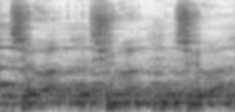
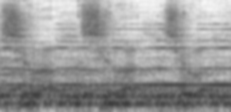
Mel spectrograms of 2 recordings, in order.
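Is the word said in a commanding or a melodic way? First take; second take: commanding; commanding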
